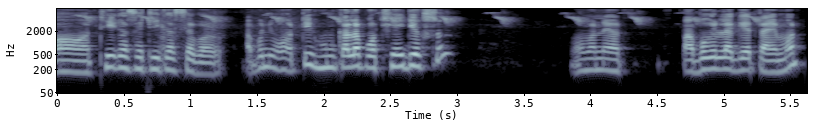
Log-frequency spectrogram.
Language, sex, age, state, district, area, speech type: Assamese, female, 45-60, Assam, Charaideo, urban, spontaneous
